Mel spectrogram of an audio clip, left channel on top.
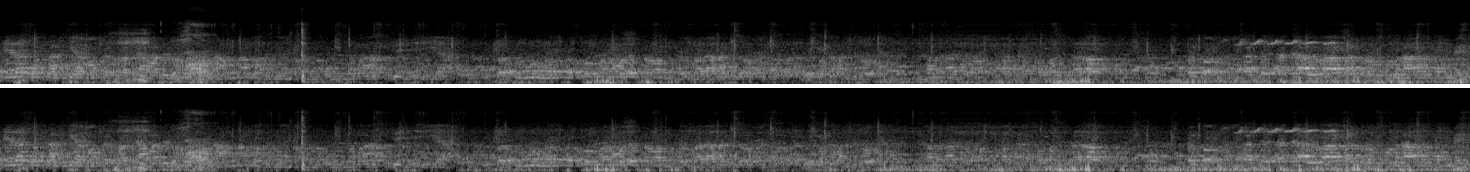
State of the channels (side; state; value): both; normal; correlation 0.83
